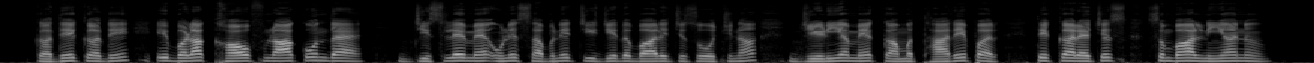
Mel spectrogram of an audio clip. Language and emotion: Dogri, fearful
